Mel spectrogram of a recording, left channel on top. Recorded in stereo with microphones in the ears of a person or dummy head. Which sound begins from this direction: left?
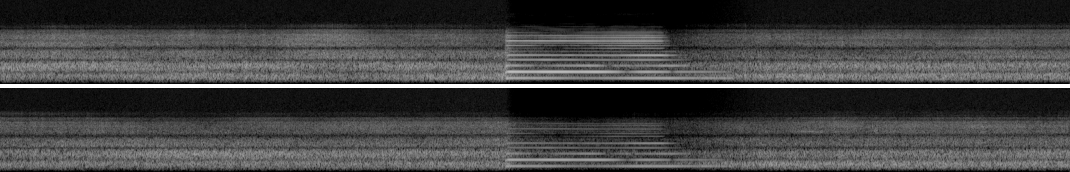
A violin, at 5.0 s.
